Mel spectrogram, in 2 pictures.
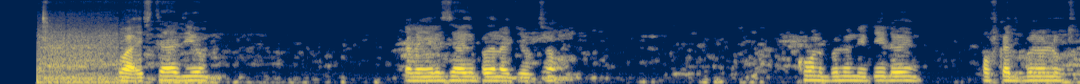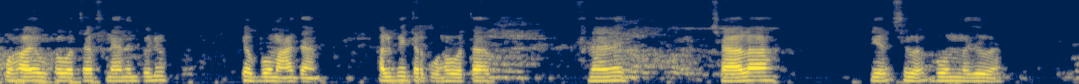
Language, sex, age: Somali, male, 18-24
